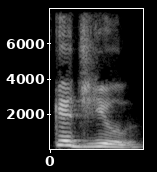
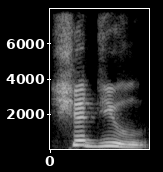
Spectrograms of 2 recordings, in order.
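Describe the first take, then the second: First: The word begins with an 'sk' sound. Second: The word begins with a 'sh' sound. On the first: "আমেরিকানরা করে স্কেজিউল" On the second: "ব্রিটিশরা উচ্চারণ করে শেডিউল"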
